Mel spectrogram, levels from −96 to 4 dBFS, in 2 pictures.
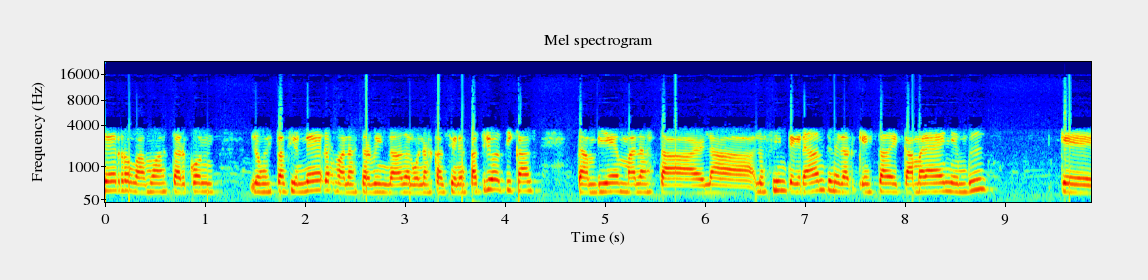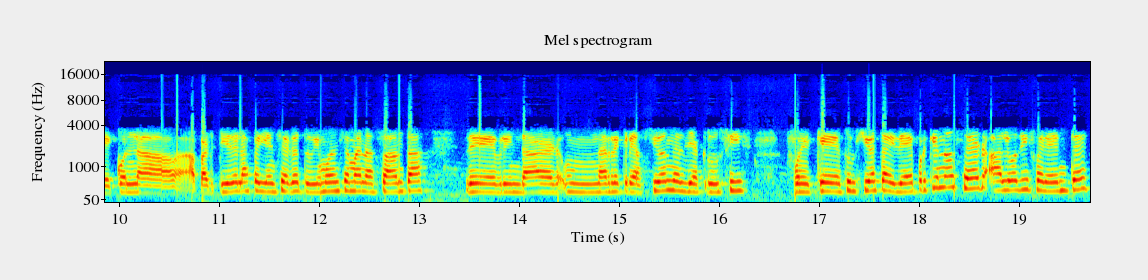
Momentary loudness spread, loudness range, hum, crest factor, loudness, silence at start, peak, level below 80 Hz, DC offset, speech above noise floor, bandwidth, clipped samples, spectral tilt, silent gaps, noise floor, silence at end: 5 LU; 1 LU; none; 14 dB; -13 LUFS; 0 s; 0 dBFS; -54 dBFS; under 0.1%; 33 dB; 15 kHz; under 0.1%; -5 dB/octave; none; -46 dBFS; 0 s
